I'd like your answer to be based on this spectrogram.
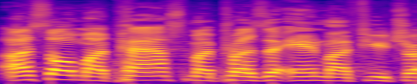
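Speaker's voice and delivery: ordinary talk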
